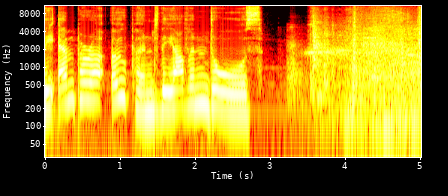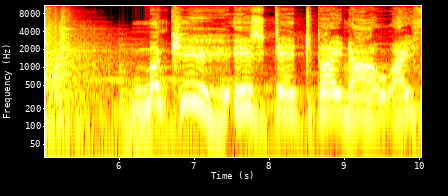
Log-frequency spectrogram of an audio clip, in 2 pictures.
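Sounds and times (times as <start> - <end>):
heavy oven doors opening: 3.2 - 5.7.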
